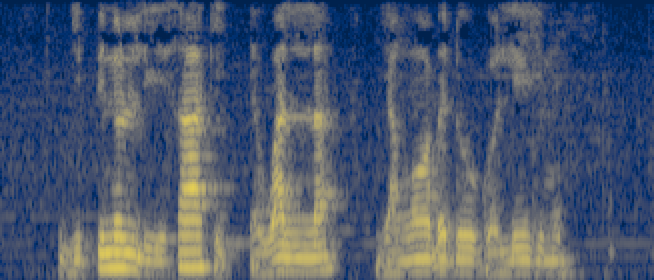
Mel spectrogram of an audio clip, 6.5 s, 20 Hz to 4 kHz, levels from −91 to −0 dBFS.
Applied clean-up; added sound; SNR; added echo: none; none; none; none.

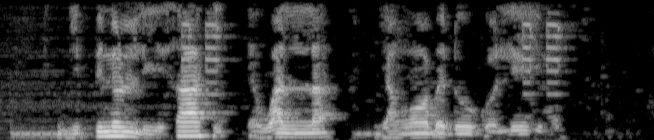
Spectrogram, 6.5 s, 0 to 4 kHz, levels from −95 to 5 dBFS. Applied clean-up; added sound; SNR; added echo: classical method Wiener filter.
